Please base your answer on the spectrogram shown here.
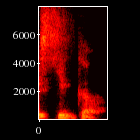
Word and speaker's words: CIRC: Le CIRC, je l'ai appelé le cirque. Donc, le cirque, mais ça s'écrit avec C à la fin.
